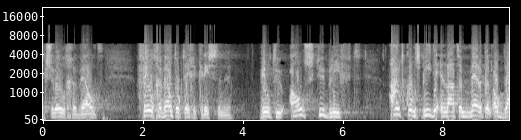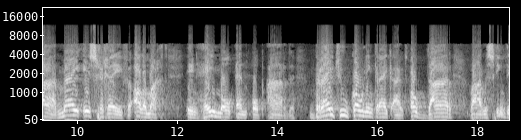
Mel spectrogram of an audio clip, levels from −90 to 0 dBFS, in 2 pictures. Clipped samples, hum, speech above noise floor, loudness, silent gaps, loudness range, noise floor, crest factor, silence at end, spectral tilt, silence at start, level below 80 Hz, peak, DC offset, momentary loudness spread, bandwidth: 5%; none; 29 dB; -8 LUFS; none; 3 LU; -36 dBFS; 8 dB; 0 s; -5.5 dB/octave; 0 s; -40 dBFS; 0 dBFS; under 0.1%; 12 LU; 12 kHz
